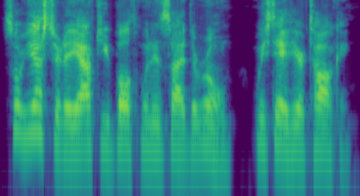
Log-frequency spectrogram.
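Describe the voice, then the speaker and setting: A man reading an earnest revolutionary plotter, bright-voiced. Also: on the high side, a little fast, no echo, studio quality. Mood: earnest, explaining. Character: earnest male revolutionary plotter persuading wary allies. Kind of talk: storybook character read aloud.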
